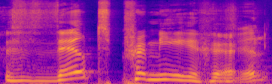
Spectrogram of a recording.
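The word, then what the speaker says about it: Weltpremiere: World premiere in German it's actually vet Premiere I think I could do that yeah do it velt Premiere yeah but me it's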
